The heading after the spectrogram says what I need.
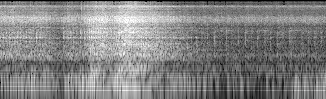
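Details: Small engine revving up and back to idle with a light regular tapping riding over it; knock in the motor, cause unknown; engine knocking noise.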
